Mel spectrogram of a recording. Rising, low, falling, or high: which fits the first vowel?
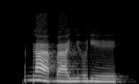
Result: falling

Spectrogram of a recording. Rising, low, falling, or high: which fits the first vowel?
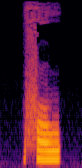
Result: high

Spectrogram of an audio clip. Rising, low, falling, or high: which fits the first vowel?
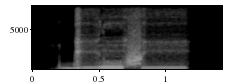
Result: low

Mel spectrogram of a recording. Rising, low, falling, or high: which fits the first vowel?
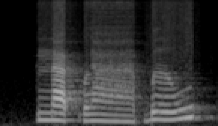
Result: low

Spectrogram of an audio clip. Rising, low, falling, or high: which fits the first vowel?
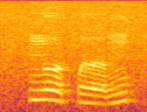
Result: falling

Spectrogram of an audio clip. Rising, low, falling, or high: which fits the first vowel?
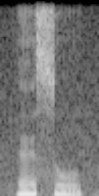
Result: high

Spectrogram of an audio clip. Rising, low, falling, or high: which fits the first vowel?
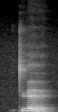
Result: falling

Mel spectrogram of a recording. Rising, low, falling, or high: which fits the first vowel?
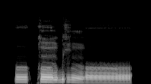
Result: high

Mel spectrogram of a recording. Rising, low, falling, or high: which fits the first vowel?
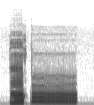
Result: low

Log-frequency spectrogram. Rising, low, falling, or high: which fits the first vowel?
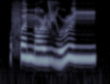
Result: high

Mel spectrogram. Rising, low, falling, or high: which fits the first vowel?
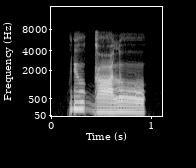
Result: high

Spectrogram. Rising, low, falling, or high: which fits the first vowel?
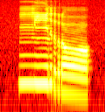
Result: high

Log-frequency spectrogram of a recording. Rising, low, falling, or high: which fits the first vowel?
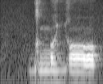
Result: low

